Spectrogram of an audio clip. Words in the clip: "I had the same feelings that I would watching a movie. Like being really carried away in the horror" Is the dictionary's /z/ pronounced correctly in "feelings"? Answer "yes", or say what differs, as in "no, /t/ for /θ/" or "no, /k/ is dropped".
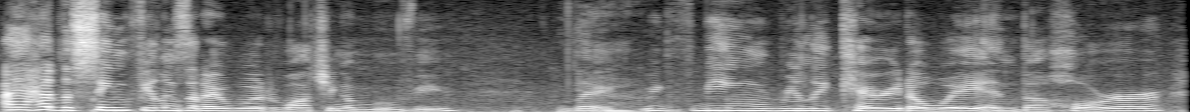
yes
